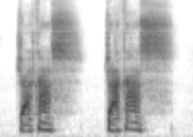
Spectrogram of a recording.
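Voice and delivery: talking like a pirate. Voicing game dialogue as Suli, trying a voice: pirate voice. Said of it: "It sounds more like a pirate than it does Suli".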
